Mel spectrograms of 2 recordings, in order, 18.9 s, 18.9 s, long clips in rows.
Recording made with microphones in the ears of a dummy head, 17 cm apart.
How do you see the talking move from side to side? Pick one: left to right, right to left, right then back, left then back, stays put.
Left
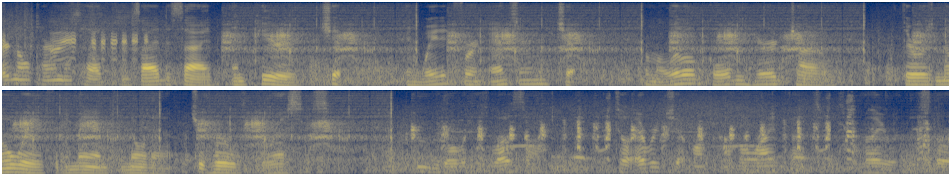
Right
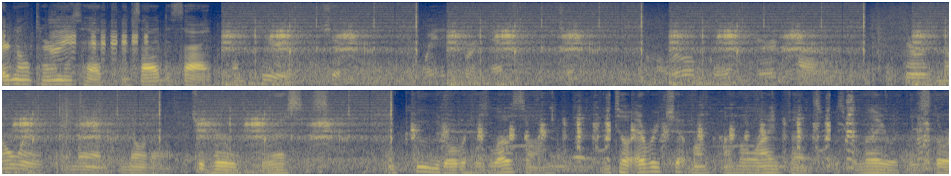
left then back.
